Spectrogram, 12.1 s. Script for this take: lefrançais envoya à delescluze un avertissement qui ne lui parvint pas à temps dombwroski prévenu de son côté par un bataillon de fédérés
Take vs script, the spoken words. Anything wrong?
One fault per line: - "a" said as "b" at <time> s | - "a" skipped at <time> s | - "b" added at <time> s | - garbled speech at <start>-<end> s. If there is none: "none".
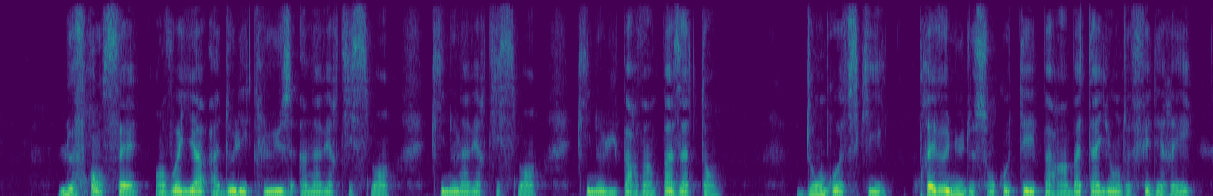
- "avertissement qui ne" added at 4.6 s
